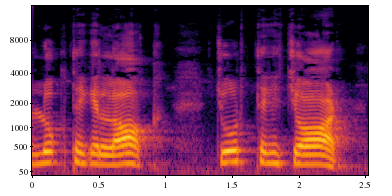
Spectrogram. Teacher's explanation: ওকারের অকার প্রবণতা ব্যাপক পরিমাণে পরিলক্ষিত হয়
